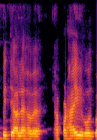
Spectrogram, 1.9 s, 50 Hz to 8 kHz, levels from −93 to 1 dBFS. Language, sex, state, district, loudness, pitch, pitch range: Hindi, female, Uttar Pradesh, Gorakhpur, -13 LUFS, 155 Hz, 150-165 Hz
